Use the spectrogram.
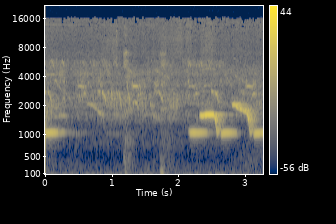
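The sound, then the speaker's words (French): A single bird sings a whistled phrase, picked up through a parabolic microphone: a faint held whistle first, then louder, pure sustained notes near the end that step between pitches. “Et là, pour l'instant, c'est un seul oiseau qui fait toute la phrase.”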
